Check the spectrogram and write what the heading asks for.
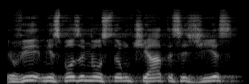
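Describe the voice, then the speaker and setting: A Brazilian man preaches to a congregation in a fairly high voice. His sermon is lively, he speaks straight to the listeners, and he acts out the people in his stories. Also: a little fast. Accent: Brazilian Portuguese. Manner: storytelling that acts out the people it quotes. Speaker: pastor.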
